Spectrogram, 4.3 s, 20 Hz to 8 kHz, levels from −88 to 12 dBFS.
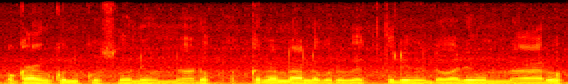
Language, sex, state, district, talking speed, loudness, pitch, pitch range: Telugu, male, Telangana, Hyderabad, 125 wpm, -15 LUFS, 105 Hz, 100-110 Hz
